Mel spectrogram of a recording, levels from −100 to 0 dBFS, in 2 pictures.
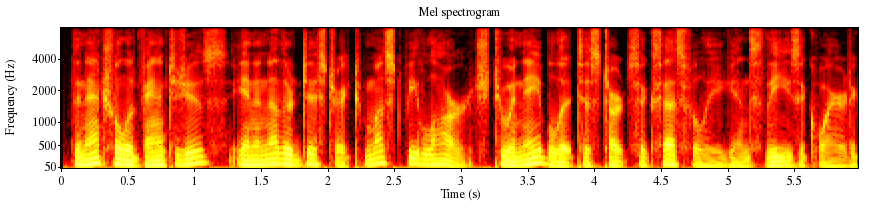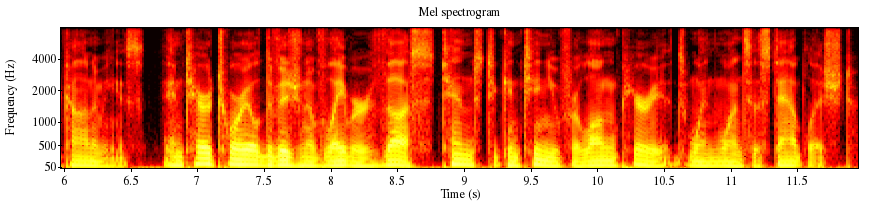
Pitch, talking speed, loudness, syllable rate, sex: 90 Hz, 170 wpm, -18 LUFS, 5.9 syllables/s, male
